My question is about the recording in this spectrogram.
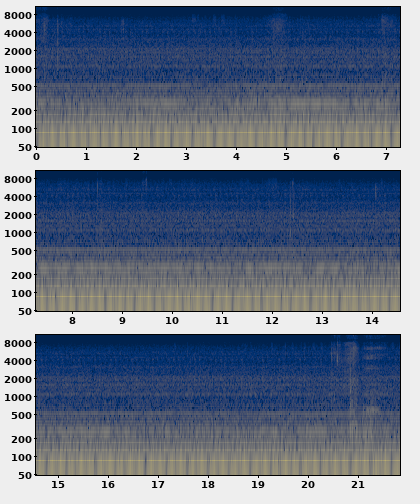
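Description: Engine idling steadily: an even, low, pulsing hum.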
